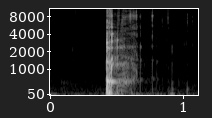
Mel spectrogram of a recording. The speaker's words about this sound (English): Maybe I'll just leave that in. I was going to cut out my burp, but I kind of feel that way right now.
